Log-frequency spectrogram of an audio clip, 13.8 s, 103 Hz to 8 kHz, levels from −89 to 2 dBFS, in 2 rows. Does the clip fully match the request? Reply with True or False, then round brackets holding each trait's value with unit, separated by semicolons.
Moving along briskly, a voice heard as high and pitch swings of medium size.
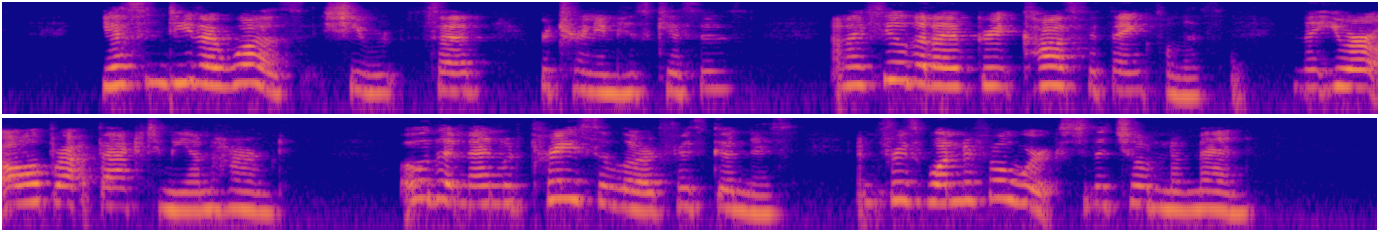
True (215 wpm; 285 Hz; 4.9 semitones)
